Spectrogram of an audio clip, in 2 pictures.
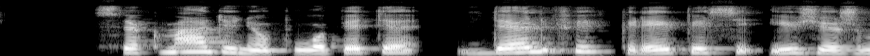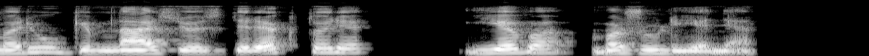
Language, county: Lithuanian, Šiauliai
